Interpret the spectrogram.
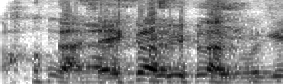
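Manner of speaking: laughing loudly and high; laughing denial. Real, not acted. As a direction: deny it through a big laugh. Joking denial after mock claim. (menyangkal sambil tertawa keras)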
